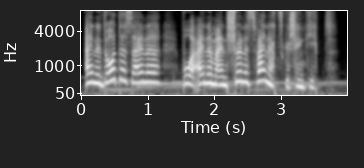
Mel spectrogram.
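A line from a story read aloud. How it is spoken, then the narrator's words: Hearty call across. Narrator (German): rief Christoph herzhaft herüber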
